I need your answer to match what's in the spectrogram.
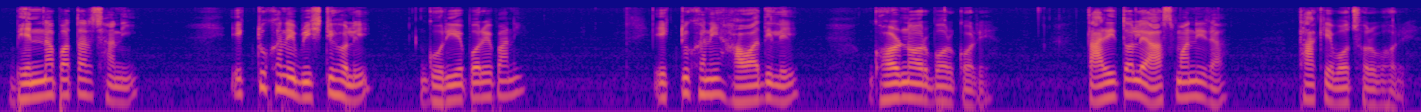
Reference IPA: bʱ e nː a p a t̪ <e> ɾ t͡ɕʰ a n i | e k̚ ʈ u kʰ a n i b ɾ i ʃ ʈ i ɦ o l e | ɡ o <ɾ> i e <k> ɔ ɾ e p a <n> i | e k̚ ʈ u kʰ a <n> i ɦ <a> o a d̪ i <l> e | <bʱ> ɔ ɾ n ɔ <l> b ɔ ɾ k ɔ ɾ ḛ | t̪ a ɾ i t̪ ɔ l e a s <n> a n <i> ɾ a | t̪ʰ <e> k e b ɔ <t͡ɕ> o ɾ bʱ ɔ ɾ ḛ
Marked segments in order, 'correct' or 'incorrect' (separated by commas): incorrect, correct, incorrect, correct, correct, correct, correct, incorrect, incorrect, incorrect, correct, incorrect, incorrect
